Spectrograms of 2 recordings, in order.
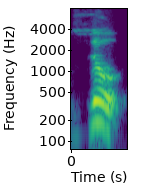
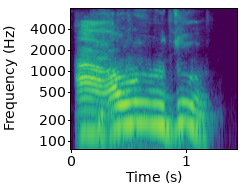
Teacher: আপনার আউযুবিল্লাহর মধ্যে ওই যে যেটা বললাম, জালের উচ্চারণটা আরো চিকন, যতটা চিকন করা যায় একদম জিহ্বার আগা থেকে করলেই দেখবেন চিকন হয়ে যাচ্ছে। আউযু জু এইভাবে জু বললে ওটা যা হয়ে যাবে, না হয় জিম হয়ে যাবে, না হয় জ হয়ে যাবে, যা লাগ উচ্চারণ হবে না।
